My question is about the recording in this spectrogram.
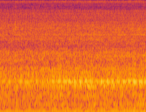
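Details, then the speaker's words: Volkswagen engine running, stethoscope on the accessory belt components: a steady thin whine over the engine hum, traced to the bad bearing of the upper pulley. "ó achei é esse daqui ó é esse daqui que tá com barulho galerinha"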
